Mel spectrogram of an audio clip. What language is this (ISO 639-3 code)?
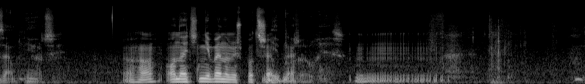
pol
